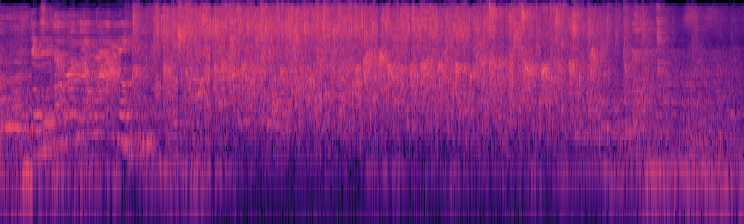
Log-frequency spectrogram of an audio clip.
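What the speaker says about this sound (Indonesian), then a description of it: "Tepuk tangan yang mana?" Children and adults applaud at an Islamic elementary school event, a loud, dense clapping that starts strong and slowly thins, with voices audible underneath.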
